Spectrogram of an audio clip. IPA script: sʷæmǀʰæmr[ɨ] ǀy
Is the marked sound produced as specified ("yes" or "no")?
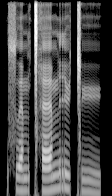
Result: no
